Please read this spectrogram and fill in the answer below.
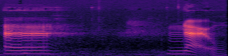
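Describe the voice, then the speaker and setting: A fellow player on voice chat answering casually and hesitantly, with many pauses. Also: mid-range voice, animated, background noise.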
